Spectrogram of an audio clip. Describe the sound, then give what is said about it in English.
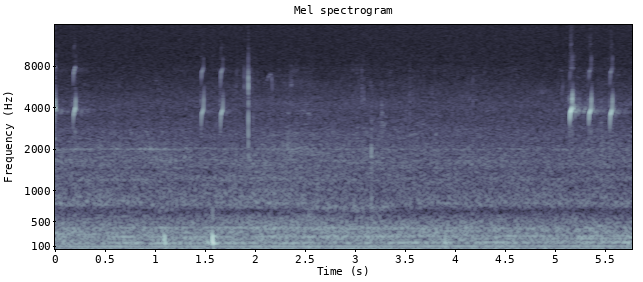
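About 20 crossbills that have just settled in the trees give short, sharp, high-pitched kip notes in small bursts of two or three, once near the start and again near the end, fairly soft over a steady low rumble, at about 9 o'clock. “20 crossbills just sat down in the trees here and it's about 9 o'clock now”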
